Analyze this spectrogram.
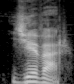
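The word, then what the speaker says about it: llevar: trabajar take or carry we say yevar the sound is y yeah because it's double l double l is it has sound of uh y evar okay yes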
